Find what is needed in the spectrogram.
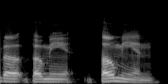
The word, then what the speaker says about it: Bohmian: And then, so you mentioned Bohmian Is that how it's pronounced? Is yeah, it... Bohemian Mechanics. Okay. It's named after a guy named Bohm. Has nothing to do with Bohemia.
